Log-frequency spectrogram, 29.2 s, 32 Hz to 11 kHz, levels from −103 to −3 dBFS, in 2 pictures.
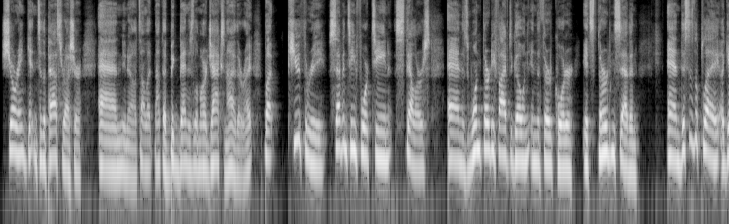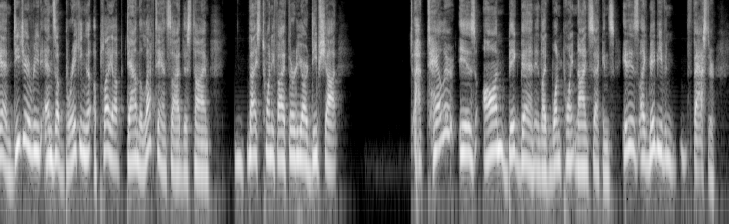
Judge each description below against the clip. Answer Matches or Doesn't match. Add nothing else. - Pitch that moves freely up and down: Matches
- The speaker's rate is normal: Matches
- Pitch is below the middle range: Doesn't match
